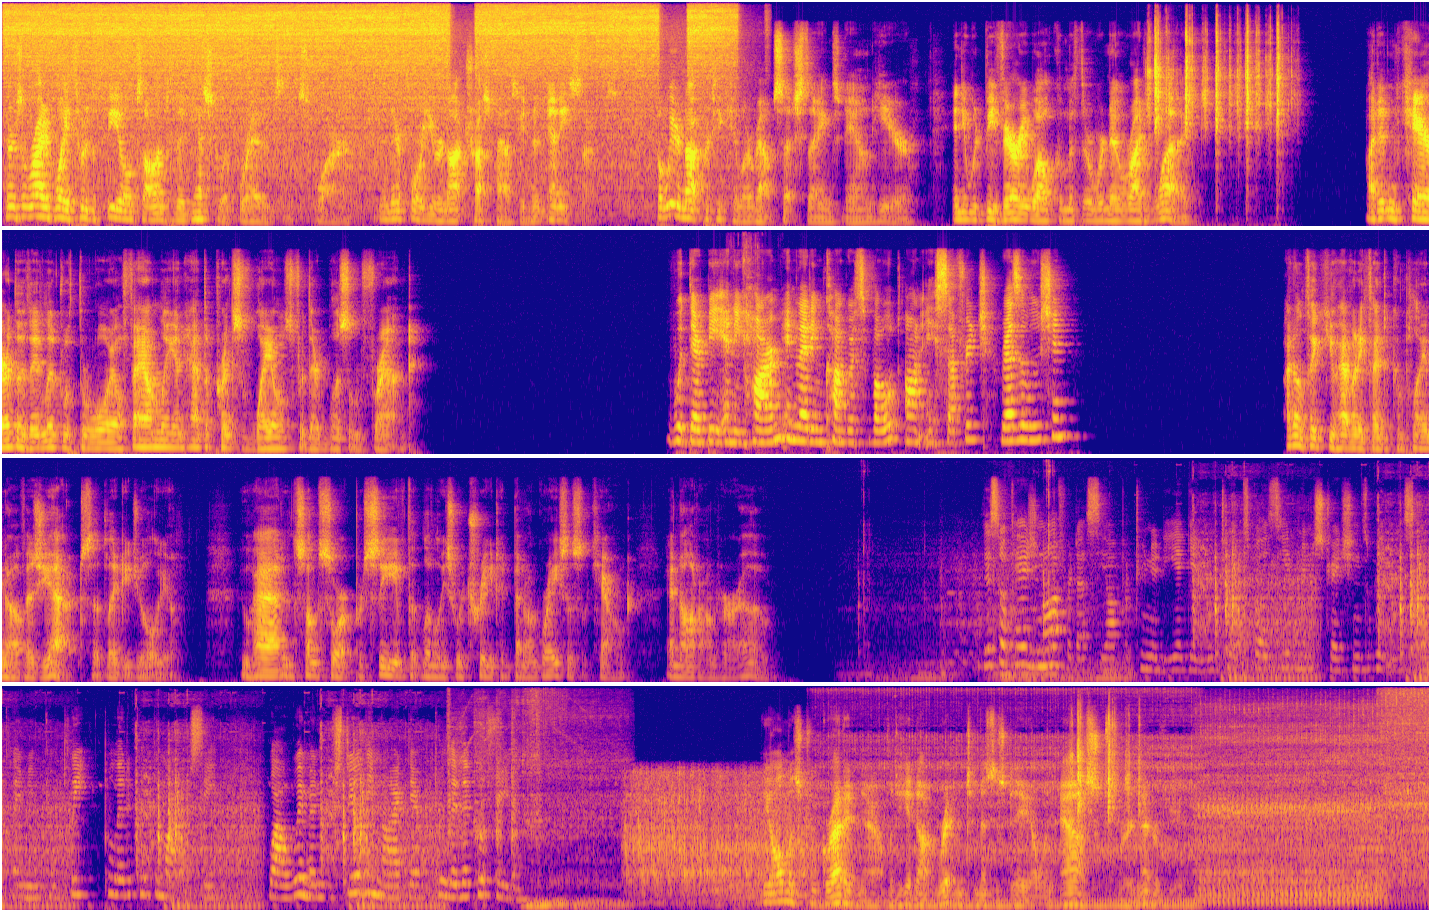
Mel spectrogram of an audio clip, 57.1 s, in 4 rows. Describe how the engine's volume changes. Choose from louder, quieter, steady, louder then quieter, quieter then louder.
louder.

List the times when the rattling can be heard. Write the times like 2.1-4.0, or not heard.
11.4-12.9, 21.5-21.9, 53.5-54.2.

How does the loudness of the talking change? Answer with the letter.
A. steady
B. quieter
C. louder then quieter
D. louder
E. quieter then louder
E.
